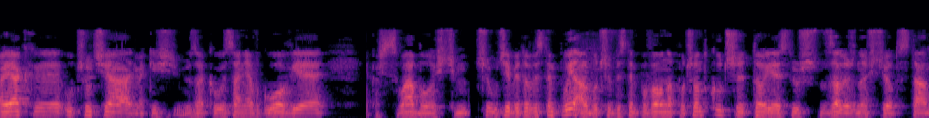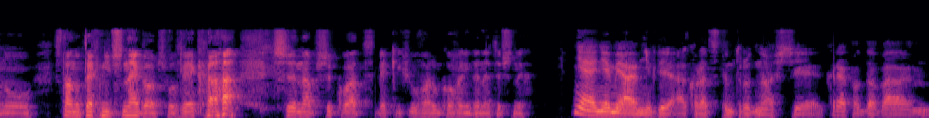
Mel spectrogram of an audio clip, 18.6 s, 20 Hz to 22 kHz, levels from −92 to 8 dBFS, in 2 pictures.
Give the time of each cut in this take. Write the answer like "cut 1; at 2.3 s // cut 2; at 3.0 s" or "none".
cut 1; at 4.7 s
